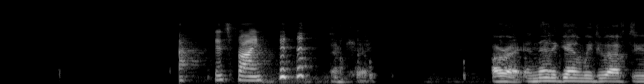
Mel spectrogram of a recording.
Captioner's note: laugh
